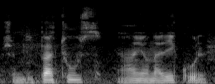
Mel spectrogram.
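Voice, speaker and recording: A man from Luxembourg giving a slow, deliberate and disdainful talking-head monologue. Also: low voice, steady tone, creaky, dark tone. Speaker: social media influencer.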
